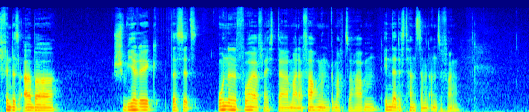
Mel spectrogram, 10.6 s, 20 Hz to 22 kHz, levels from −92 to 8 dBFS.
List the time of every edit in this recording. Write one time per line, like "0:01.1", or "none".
none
